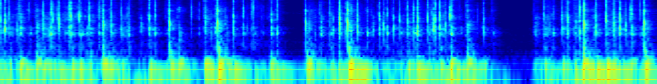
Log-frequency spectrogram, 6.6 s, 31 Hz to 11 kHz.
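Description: Both hands' fingertips type steadily on a compact white Ducky Miya Pro mechanical keyboard with Cherry MX Red switches, white plastic keycaps and RGB backlight, its solid body resting on a desk mat. Dense, bright, clacky keystrokes ride on a low thud from each key bottoming out. Typing pauses briefly near the 3-second mark and again just past 5 seconds before resuming.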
